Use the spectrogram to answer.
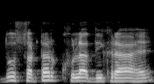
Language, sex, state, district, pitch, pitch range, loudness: Hindi, male, Jharkhand, Garhwa, 160 Hz, 150-175 Hz, -16 LUFS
